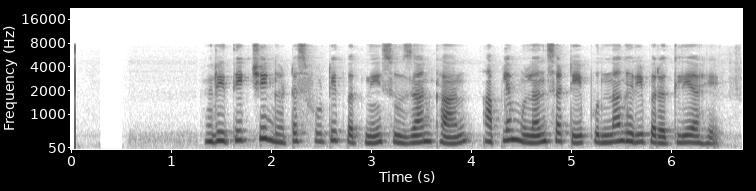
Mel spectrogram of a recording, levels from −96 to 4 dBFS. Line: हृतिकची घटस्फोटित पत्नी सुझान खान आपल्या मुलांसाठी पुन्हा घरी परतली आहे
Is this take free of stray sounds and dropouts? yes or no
yes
